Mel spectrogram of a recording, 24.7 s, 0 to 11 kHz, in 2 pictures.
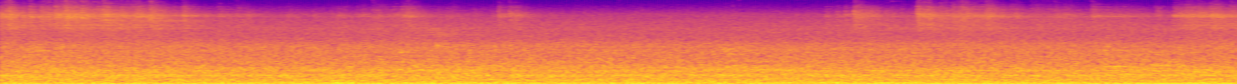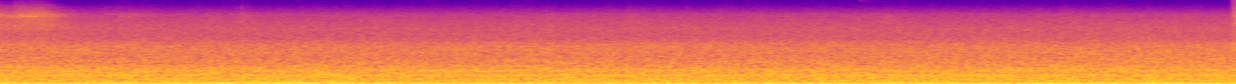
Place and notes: Brno, ÚAN Zvonařka, Brno-Brno-střed, Česko - Central station atmoshere
Zoom H6 + 2 Earsight mics.
Bus central station and there... a beautiful atmosphere is created under the large roof. Taken at a quiet time with little traffic.
Jihovýchod, Česko, May 2022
